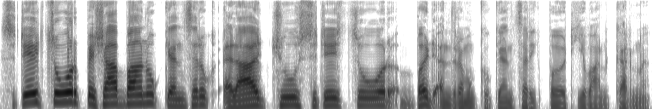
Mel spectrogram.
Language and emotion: Kashmiri, neutral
